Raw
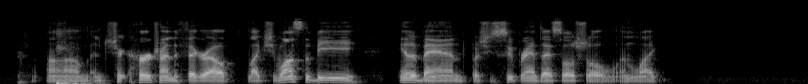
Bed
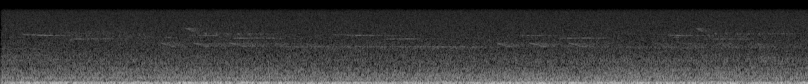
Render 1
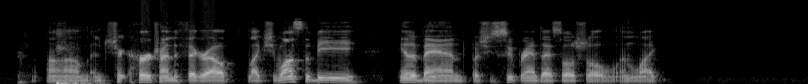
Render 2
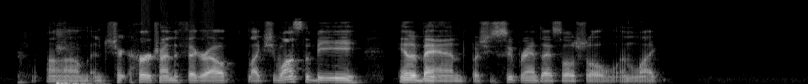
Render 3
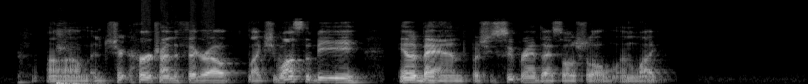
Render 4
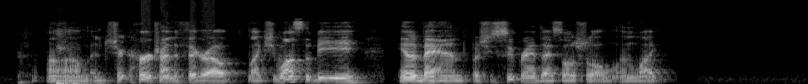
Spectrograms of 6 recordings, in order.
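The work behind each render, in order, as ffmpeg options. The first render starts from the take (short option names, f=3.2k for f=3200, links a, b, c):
-filter_complex "[0:a]asettb=1/sr,asplit=3[a][b][c];[a]atrim=end=1.414[d];[b]atrim=start=1.41:end=2.15,asetpts=PTS-STARTPTS,afade=t=in:d=0.004:c=qsin,afade=t=out:st=0.736:d=0.004:c=qsin,acrusher=bits=7:mode=log:mix=0:aa=0.000001[e];[c]atrim=start=2.146[f];[d][e]acrossfade=d=0.004:c1=hsin:c2=qsin[g];[g][f]acrossfade=d=0.004:c1=qsin:c2=hsin,asettb=1/sr,asplit=3[h][i][j];[h]atrim=end=5.084[k];[i]atrim=start=5.08:end=5.89,asetpts=PTS-STARTPTS,afade=t=in:d=0.004:c=qsin,afade=t=out:st=0.806:d=0.004:c=qsin,lowpass=f=3.3k:p=1[l];[j]atrim=start=5.886[m];[k][l]acrossfade=d=0.004:c1=hsin:c2=qsin[n];[n][m]acrossfade=d=0.004:c1=qsin:c2=hsin"
-filter_complex "[0:a]asettb=1/sr,asplit=3[a][b][c];[a]atrim=end=3.354[d];[b]atrim=start=3.35:end=4.34,asetpts=PTS-STARTPTS,afade=t=in:d=0.004:c=qsin,afade=t=out:st=0.986:d=0.004:c=qsin,acontrast=20[e];[c]atrim=start=4.336[f];[d][e]acrossfade=d=0.004:c1=hsin:c2=qsin[g];[g][f]acrossfade=d=0.004:c1=qsin:c2=hsin"
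-filter_complex "[0:a]asplit=2[a][b];[b]adelay=13,volume=-4dB[c];[a][c]amix=inputs=2:normalize=0,asplit=2[d][e];[e]adelay=76,lowpass=f=1.7k:p=1,volume=-17dB,asplit=2[f][g];[g]adelay=76,lowpass=f=1.7k:p=1,volume=0.38,asplit=2[h][i];[i]adelay=76,lowpass=f=1.7k:p=1,volume=0.38[j];[d][f][h][j]amix=inputs=4:normalize=0"
-af "volume=1.5dB"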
